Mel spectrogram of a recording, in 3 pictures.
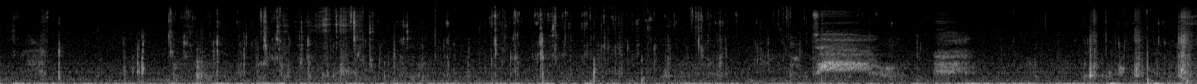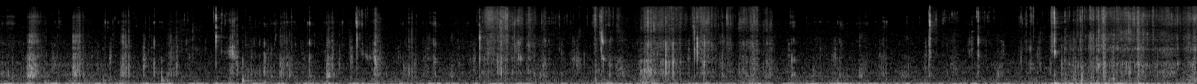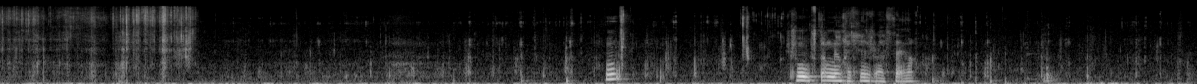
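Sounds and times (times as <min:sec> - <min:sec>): close chewing and biting: 0:01.2 - 0:08.1, 0:10.8 - 0:35.9
crisp seaweed crackling: 0:22.2 - 0:26.0.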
